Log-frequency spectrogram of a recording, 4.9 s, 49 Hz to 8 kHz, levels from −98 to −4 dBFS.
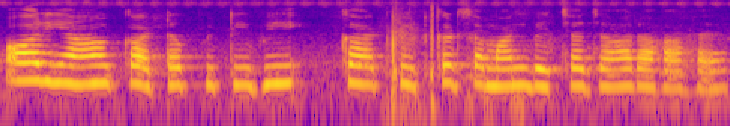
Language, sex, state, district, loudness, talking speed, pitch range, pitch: Hindi, female, Haryana, Rohtak, -17 LUFS, 160 wpm, 250-280 Hz, 265 Hz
